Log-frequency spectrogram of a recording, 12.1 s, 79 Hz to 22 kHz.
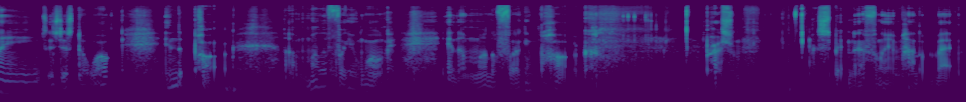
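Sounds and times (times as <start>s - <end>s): faint whispered voice: 2.0s - 2.8s, 5.6s - 7.8s, 8.8s - 12.0s.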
